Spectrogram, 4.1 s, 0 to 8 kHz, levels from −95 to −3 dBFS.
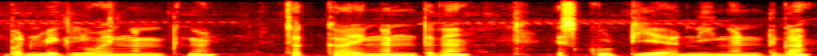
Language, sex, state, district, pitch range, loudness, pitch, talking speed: Wancho, male, Arunachal Pradesh, Longding, 115-155 Hz, -22 LUFS, 120 Hz, 205 wpm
